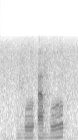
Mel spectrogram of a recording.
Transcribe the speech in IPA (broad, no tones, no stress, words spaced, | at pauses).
voʔavo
